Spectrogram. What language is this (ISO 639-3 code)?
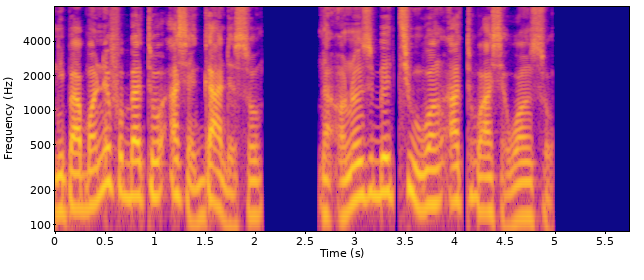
aka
